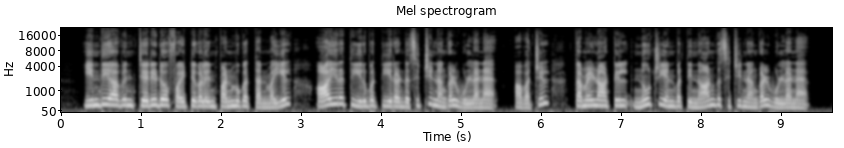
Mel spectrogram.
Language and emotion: Tamil, neutral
